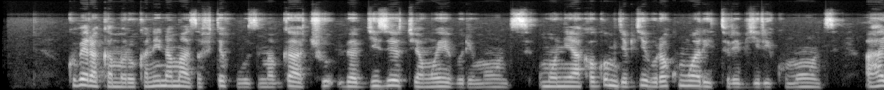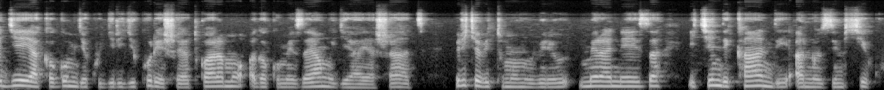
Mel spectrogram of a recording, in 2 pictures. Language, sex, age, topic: Kinyarwanda, female, 18-24, education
